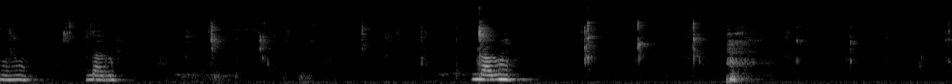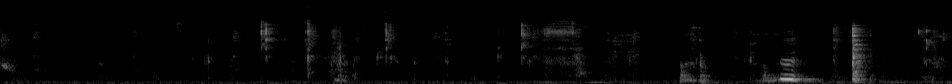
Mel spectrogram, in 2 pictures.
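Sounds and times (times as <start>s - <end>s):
close chewing: 0.0s - 19.0s
wet mouth clicks and lip smacks: 5.8s - 7.2s.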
